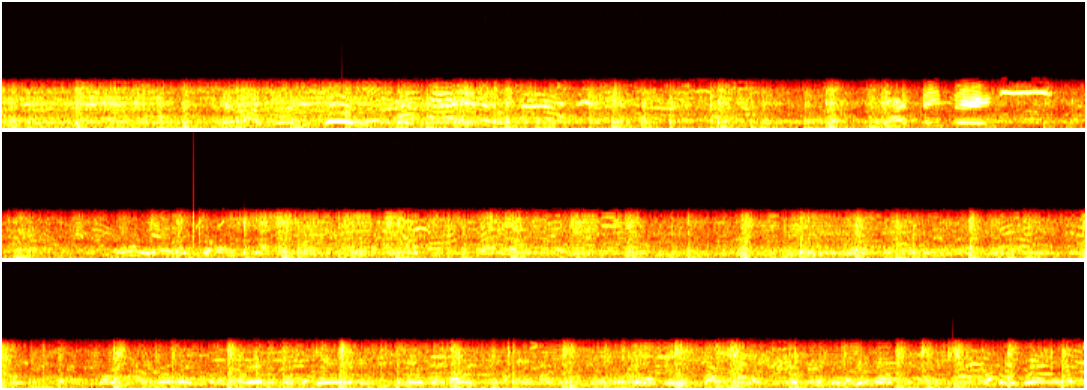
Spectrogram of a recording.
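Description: A high school marching band playing, with drums in the mix, and several people talking over it in the stands.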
